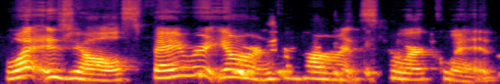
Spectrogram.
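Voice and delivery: lively Southern US accent, played up for the room. Real, not acted. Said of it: "that's how I talk too".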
